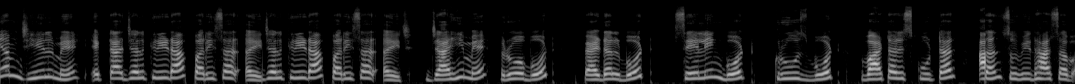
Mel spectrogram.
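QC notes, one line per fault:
2.61 s, CD skip between "झीलमे एकटा" and "जाहिमे रॉ". A brief mute of about 10 ms and a tick, then playback resumes elsewhere on the disc spiral.
9.85 s, CD skip. An even shorter mute of about 5 ms, heard as a tick as the laser jumps tracks and resumes.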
